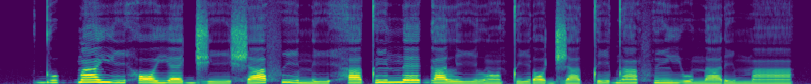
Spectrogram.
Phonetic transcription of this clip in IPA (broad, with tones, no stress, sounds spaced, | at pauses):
d u˧ ɡ͡b ã˦ j i˧ h ɔ˧ j ɛ˧ d͡ʒ i˨ ʃ a˨˦ f i˦˨ n i˨ h a˧ t ĩ˦ n ɛ˦ ɡ a˧ l i˨ l ɔ̃˨ t i˨˦ ɾ ɔ˦˨ d͡ʒ a˧ t i˦ d ã˦ f ĩ˦ j u˦˨ n a˨ ɾ i˨ m ã˧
